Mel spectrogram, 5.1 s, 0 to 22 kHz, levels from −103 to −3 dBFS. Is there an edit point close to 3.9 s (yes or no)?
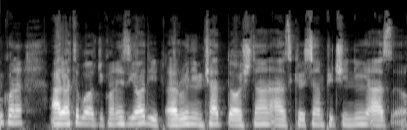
no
